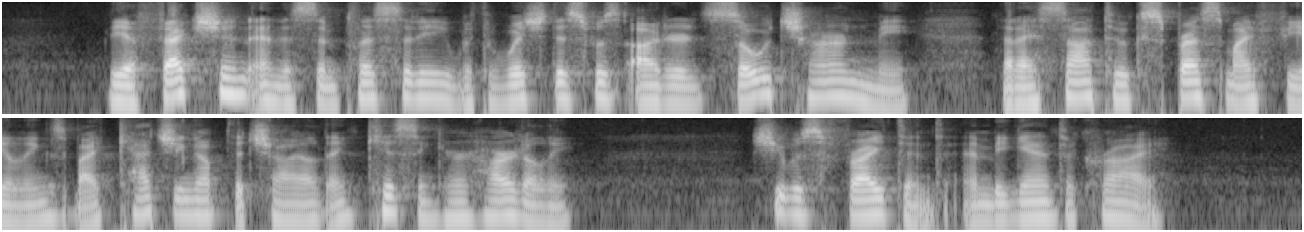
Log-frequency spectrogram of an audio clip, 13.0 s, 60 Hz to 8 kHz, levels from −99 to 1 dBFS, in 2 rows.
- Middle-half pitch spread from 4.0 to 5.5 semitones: No, average, 3.2 semitones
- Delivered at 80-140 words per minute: No, average, 160 wpm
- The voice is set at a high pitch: No, low, 110 Hz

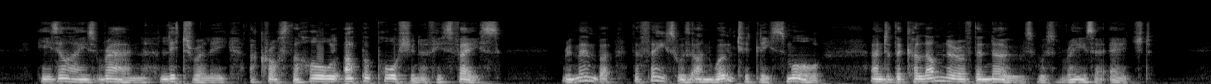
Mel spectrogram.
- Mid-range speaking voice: No, low, 115 Hz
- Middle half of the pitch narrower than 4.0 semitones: No, average, 4.3 semitones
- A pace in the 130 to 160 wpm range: Yes, average, 145 wpm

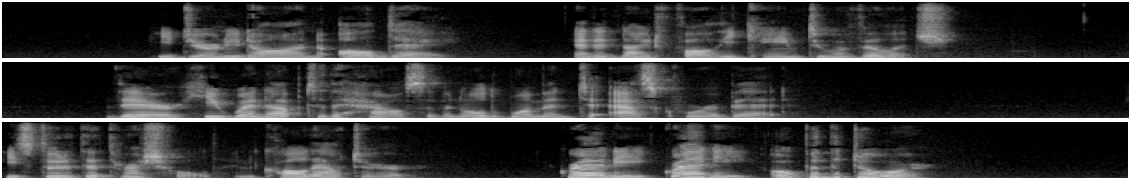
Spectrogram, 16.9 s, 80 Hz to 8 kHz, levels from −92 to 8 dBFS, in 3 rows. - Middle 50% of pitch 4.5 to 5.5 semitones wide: Yes, average, 4.8 semitones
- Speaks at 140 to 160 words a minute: Yes, average, 155 wpm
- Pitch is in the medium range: No, low, 120 Hz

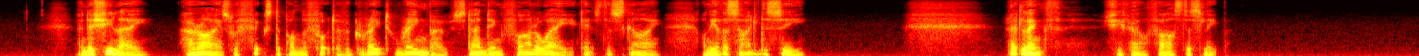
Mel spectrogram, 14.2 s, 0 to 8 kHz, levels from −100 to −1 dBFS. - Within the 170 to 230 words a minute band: No, average, 145 wpm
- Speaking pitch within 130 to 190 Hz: No, very low, 95 Hz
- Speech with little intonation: No, average, 3.6 semitones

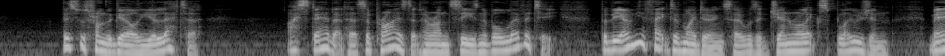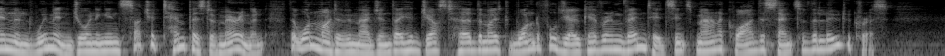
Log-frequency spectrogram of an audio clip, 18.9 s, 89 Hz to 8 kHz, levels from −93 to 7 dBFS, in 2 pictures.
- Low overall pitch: Yes, low, 130 Hz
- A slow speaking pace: No, average, 190 wpm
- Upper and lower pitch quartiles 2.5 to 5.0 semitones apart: No, wide, 5.4 semitones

